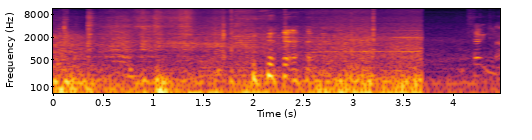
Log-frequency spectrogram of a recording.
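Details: Dead car jump-started with a Viking lithium-ion jump pack: starter churns briefly, then the engine fires and settles into a steady run before cutting off; normal crank and start on the booster.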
